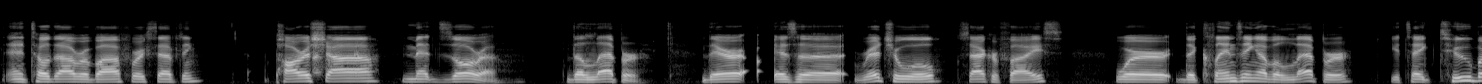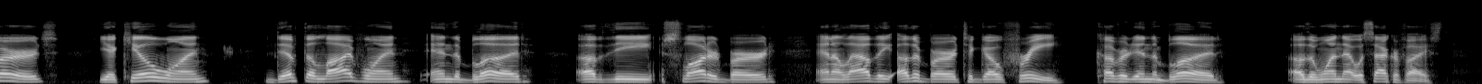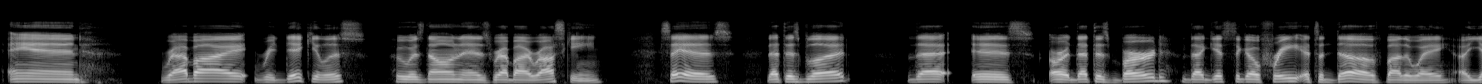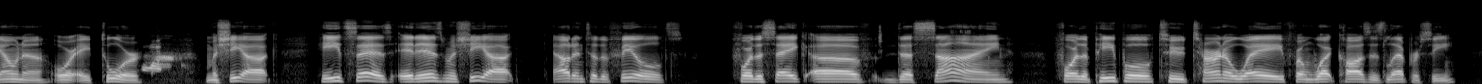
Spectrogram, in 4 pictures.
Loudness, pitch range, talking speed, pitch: -19 LUFS, 110-130 Hz, 120 wpm, 120 Hz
